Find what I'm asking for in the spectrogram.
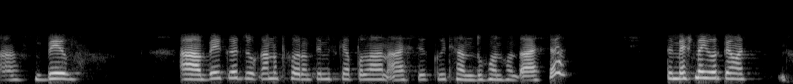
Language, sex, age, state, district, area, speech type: Kashmiri, female, 18-30, Jammu and Kashmir, Bandipora, rural, conversation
